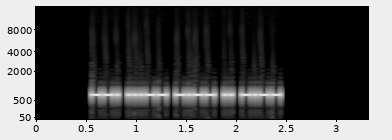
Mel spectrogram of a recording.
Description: Morse code, heard as a keyed tone, about 38 wpm, 700 Hz. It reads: G3YIY
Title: DXCC-100 Call Signs - 5 Characters - Repeated 2x - 40wpm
